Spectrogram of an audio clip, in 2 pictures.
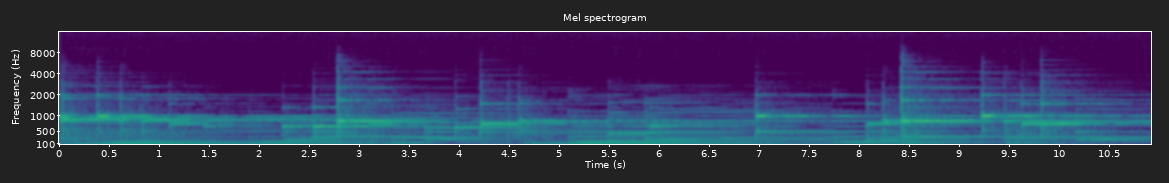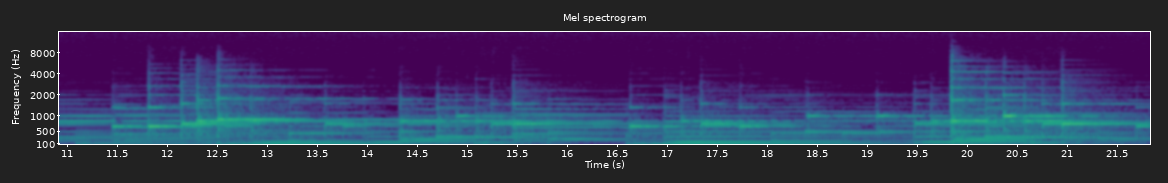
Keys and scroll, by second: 16.8 typing.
